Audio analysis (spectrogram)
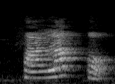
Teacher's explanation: Pada kata falaq terdapat qalqalah yang artinya harus dipantulkan.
